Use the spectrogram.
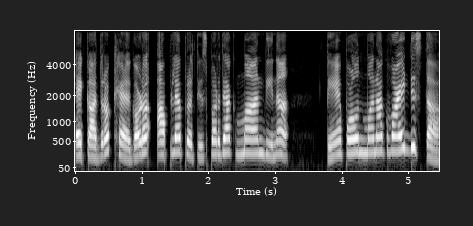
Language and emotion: Goan Konkani, disgusted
